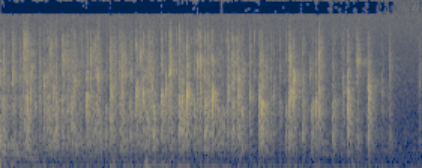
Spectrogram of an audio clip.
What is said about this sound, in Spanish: Aleluya. Dale un aplauso fuerte al Rey.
